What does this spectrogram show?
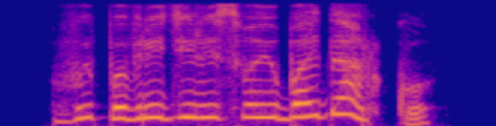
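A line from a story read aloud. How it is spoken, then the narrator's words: Surprised. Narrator (Russian): удивилась Тора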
